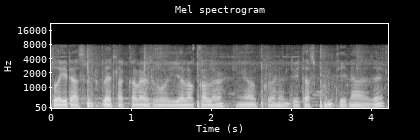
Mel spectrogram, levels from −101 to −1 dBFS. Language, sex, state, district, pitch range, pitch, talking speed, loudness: Nagamese, male, Nagaland, Dimapur, 80-90 Hz, 85 Hz, 200 wpm, -19 LUFS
